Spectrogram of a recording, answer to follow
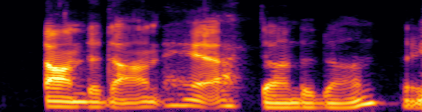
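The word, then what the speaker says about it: Dandadan: You might be familiar with this and help me pronounce it. Winter Jam picks Dan to Dan. Don to Don, yeah.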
